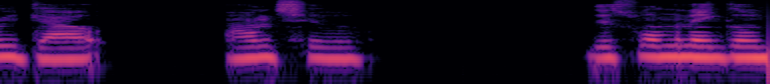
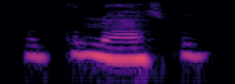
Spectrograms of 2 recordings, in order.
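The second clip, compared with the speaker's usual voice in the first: ordinary talk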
